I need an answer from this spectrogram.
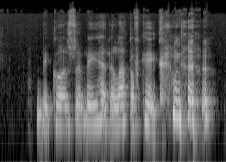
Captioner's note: laughing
